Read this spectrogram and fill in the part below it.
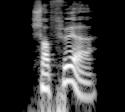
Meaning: alternative spelling of Chauffeur
- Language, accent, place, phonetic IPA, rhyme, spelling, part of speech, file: German, Germany, Berlin, [ʃɔˈføːɐ̯], -øːɐ̯, Schofför, noun, De-Schofför.ogg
